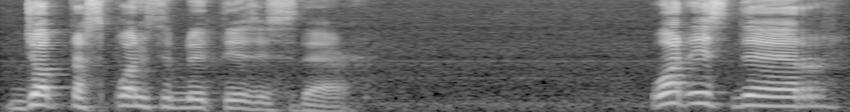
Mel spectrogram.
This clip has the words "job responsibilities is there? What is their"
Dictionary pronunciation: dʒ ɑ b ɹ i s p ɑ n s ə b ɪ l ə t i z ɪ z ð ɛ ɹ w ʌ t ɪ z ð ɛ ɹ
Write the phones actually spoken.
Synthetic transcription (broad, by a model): dʒ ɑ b ɹ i s p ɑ n s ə b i l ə t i ɪ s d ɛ ɹ w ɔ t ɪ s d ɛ ɹ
